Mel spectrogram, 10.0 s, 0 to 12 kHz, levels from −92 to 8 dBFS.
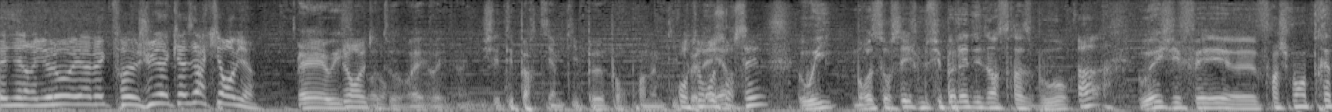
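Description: The signal carries no audible technical faults at any point, with the audio holding steady and intact throughout.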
